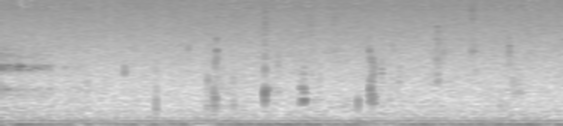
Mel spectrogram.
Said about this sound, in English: Oh, let me sip my tea first. Let me sip some tea.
